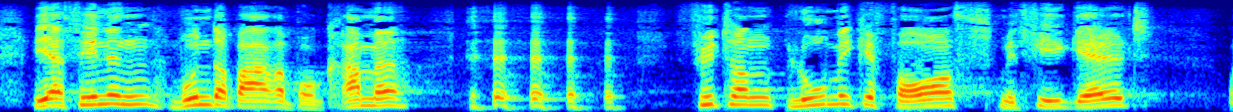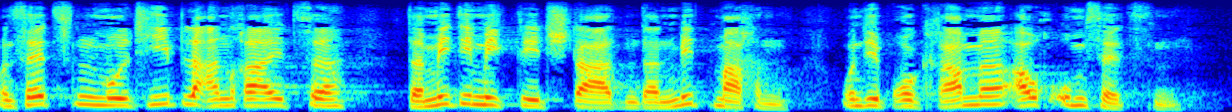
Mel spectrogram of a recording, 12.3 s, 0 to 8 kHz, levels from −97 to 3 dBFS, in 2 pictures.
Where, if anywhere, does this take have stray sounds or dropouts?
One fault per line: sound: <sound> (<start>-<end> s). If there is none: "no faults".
sound: laugh (2.3-3.1 s)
